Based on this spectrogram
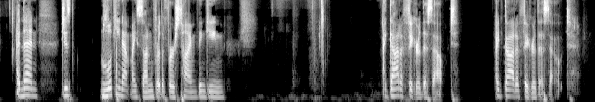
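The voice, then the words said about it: Emotional, choked-up voice. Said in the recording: “I don't even know why I'm getting emotional.”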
